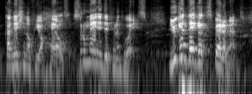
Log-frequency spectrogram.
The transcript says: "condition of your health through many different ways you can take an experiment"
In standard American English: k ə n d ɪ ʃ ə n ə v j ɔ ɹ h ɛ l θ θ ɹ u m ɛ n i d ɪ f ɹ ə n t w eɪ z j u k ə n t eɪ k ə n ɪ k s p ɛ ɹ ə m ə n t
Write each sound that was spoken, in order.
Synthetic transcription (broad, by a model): k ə n d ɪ ʃ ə n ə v j ɔ ɹ h ɛ l θ θ ɹ u m ɛ n i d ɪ f ɹ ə n t w eɪ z j u k ə n t eɪ ə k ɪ k s p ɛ ɹ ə m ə n t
